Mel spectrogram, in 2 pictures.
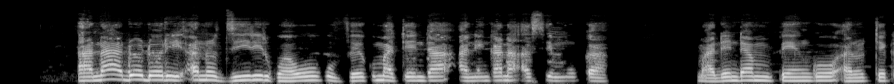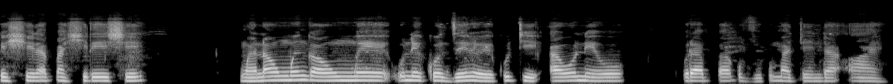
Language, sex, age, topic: Ndau, male, 18-24, health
